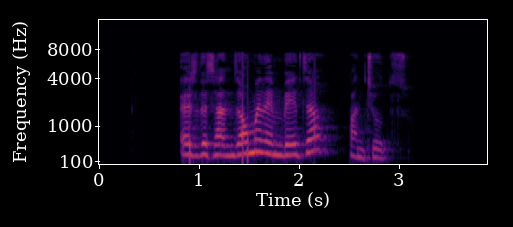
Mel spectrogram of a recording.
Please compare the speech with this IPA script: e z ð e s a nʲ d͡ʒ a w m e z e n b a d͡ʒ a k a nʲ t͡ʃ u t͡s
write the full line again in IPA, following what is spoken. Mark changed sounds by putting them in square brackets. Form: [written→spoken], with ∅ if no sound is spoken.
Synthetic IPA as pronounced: e z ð e s a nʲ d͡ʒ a w m e [z→ð] e [n→m] b [a→e] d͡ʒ a [k→p] a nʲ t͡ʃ u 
